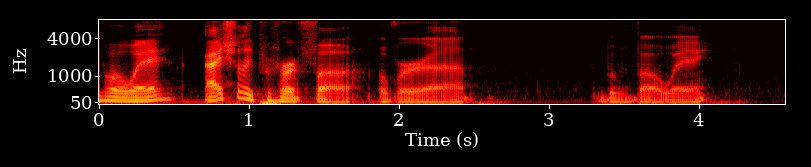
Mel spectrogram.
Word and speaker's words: pho: only know far and most people don't even pronounce it correctly it's crazy you want to get some pho dude I love foe I'm so cultured it's Vietnamese have you heard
